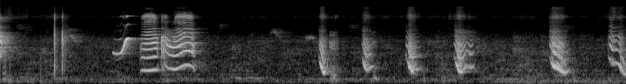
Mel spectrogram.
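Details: Pet rose-ringed parakeet, described as saying "mummy" and "papa": a wavering, warbled vocal phrase followed by a series of short, sharp descending calls roughly every half second, with steady background hum.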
